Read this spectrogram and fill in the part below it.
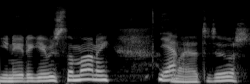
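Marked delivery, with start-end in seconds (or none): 0.0-1.1 high, put-on Australian accent. Acting out what he was told about his taxes, in an australian accent. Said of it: "that was me actually doing an Australian accent there".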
